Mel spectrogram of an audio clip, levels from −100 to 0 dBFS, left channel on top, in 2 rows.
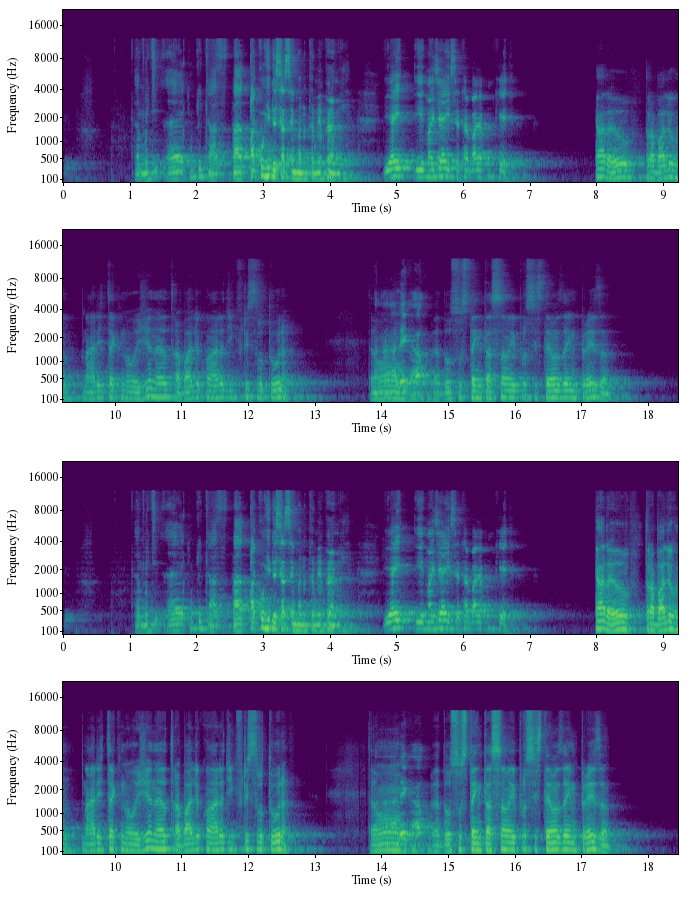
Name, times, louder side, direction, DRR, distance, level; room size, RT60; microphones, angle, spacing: voice 1, 1.1-4.2 4.8-6.7 13.9-14.7, left 1 dB, 15° left, 1.1 m, -31 dB
voice 2, 8.0-12.6 13.8-14.3 14.8-17.4, right 5 dB, 70° right, 0.5 m, -30 dB
19.5 x 10.5 x 5.1 m
head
